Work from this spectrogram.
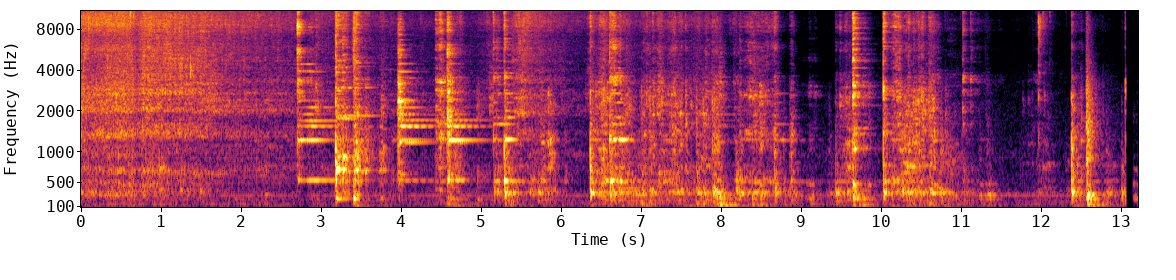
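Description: Boiled pigeon peas and green peas are poured with their water into a pan, making splashing and watery pouring mixed with clanking spoon-and-pan stirring. The sounds are close but quiet, with no voices.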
